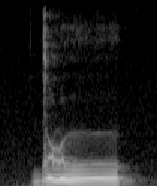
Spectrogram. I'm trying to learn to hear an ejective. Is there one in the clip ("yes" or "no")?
no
